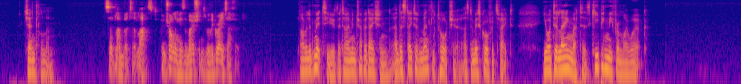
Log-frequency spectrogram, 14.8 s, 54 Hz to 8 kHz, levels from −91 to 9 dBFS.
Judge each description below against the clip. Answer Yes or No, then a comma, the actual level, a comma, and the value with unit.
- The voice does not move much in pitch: No, average, 3.0 semitones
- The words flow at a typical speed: Yes, average, 170 wpm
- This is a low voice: Yes, low, 115 Hz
